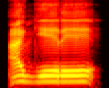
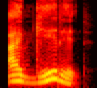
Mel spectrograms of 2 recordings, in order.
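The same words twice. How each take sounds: First: It is said in a put-on girlish voice. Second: It is said in the speaker's ordinary voice.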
